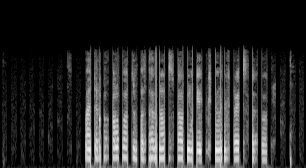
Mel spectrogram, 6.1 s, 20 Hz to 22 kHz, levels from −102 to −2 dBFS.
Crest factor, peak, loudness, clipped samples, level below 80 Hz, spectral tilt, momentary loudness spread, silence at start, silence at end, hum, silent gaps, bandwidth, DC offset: 18 dB; -2 dBFS; -19 LUFS; under 0.1%; -52 dBFS; -7 dB/octave; 9 LU; 1.7 s; 0.3 s; none; 5.00-5.04 s, 5.16-5.23 s; 7.6 kHz; under 0.1%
